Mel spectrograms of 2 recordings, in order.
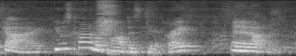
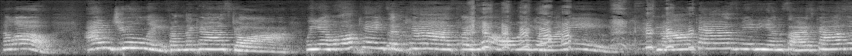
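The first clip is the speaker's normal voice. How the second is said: hammed-up local car commercial pitchwoman with New England accent; Lois; 3 semitones higher than usual. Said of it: "she sounds just like, uh, Lois".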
